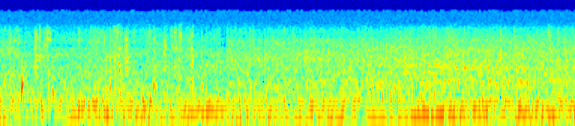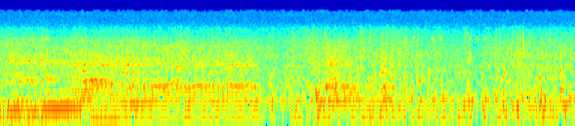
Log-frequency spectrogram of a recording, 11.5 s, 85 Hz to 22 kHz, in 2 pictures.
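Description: Off-road 4x4's engine heard from inside its cabin while driving over rough snowy ground. The engine runs steadily, revs up with a rising pitch about six seconds in, and holds there for a couple of seconds, with a few knocks and rattles near the start.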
